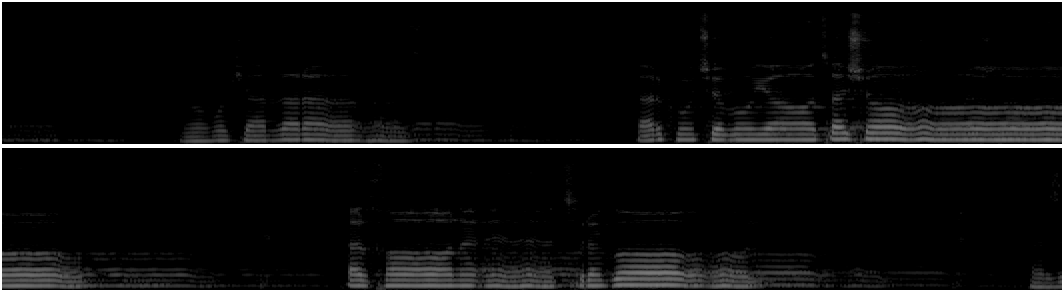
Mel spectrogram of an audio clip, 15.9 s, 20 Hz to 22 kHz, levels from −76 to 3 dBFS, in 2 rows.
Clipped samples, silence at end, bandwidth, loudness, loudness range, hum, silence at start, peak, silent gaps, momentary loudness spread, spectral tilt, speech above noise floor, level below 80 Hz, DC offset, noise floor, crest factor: under 0.1%; 0 s; 15 kHz; -46 LUFS; 10 LU; none; 0 s; -32 dBFS; none; 21 LU; -6.5 dB/octave; 32 dB; -84 dBFS; under 0.1%; -77 dBFS; 16 dB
